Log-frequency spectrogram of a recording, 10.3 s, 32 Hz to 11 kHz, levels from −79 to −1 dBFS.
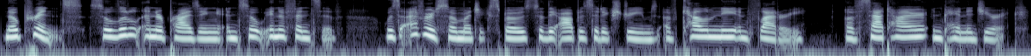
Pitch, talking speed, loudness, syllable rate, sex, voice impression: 215 Hz, 145 wpm, -18 LUFS, 5.5 syllables/s, female, very feminine, young, slightly adult-like, very thin, tensed, slightly weak, very bright, slightly soft, very clear, fluent, very cute, very intellectual, refreshing, very sincere, calm, very friendly, very reassuring, very unique, very elegant, slightly wild, very sweet, lively, very kind, slightly intense, slightly sharp, light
